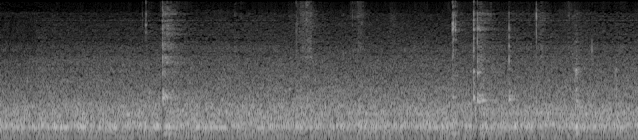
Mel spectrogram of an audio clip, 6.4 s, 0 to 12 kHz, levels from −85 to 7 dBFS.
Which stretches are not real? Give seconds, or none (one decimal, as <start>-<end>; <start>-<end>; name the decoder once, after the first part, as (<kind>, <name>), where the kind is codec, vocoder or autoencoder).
0.0-2.8 (vocoder, BigVGAN v2); 4.6-6.4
